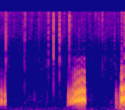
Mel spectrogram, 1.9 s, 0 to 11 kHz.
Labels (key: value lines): label: biophony, damselfish
recorder: SoundTrap 600 or HydroMoth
